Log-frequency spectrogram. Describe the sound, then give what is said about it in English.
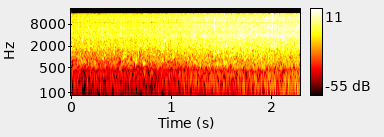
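Water flowing steadily, a continuous bright rushing and trickling like a stream, fairly loud, with no voices. “Now, if you combine one ant with hundreds of other ants, well, you get a force to be reckoned with, as nothing can stop these incredibly driven insects, not even the water.”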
